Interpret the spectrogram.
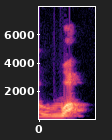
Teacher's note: व का व का उच्चारण दंत और ओष्ठ किया जाता है। व दांत भी स्पर्श करा और ओष्ठ को भी। इसलिए इसका उच्चारण दंत और ओष्ठ हो गया।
